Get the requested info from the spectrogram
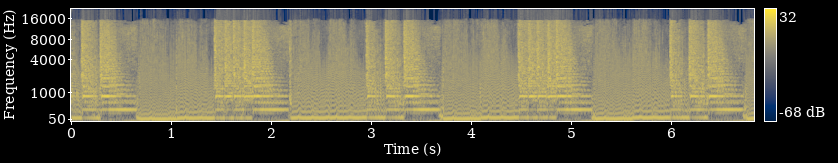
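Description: Loud electronic music with synthesizer, a heavy bass line and a drum beat.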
